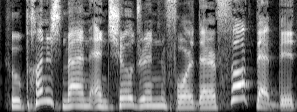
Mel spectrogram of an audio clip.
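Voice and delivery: bad Russian accent, breaking into laughs; mock Russian accent. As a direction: keep the hammy Russian accent going. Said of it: "I can't do a Russian accent".

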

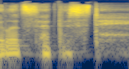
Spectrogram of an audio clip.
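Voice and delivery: hushed, whispered scene-setter; soft whispered lead-in; stage whisper. Pretend. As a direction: whisper it to open the story. Opens the story in a whisper.

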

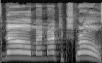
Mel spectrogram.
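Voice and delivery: high wail of villainous dismay; mock dismay. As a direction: cry out as if robbed of a treasure. Villain loses his scroll.

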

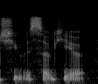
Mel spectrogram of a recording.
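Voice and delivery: breathy gushing whisper. Real, not acted. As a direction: whisper it, overwhelmed by cuteness. Gushing over little girl.

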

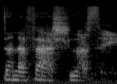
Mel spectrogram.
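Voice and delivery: soft mock Scottish accent. Outlander fan plays at Scots, soft Scottish accent. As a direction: drop to a quiet put-on Scottish lilt. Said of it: "those things start to get in my head".

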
